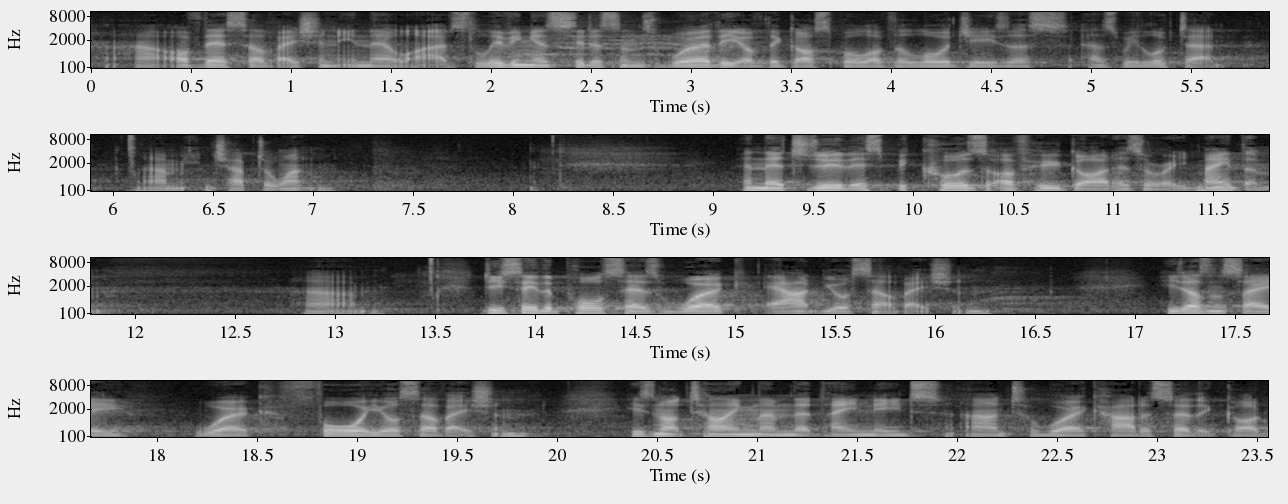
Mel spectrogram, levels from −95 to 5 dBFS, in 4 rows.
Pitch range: 105-125 Hz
